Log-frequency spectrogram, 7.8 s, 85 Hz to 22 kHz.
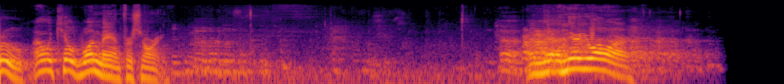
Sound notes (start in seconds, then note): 1.8 audience chuckles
